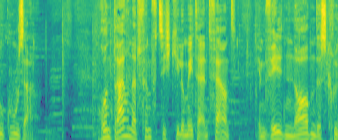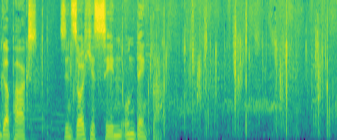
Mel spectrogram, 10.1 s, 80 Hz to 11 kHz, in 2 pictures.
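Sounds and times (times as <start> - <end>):
speech: 0.0 - 0.6, 1.5 - 7.6
footsteps crossing a wide sandy firebreak in Kruger National Park: 3.5 - 10.1.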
